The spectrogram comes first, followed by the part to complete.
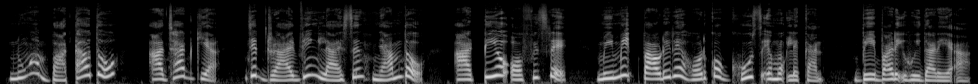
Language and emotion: Santali, disgusted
